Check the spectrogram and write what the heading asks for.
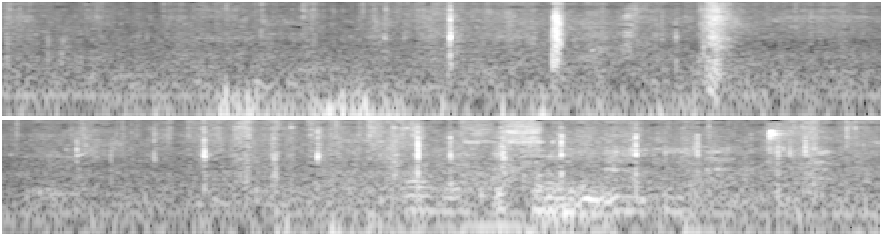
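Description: Footsteps on a tiled pavement, a scatter of sharp steps over a low steady rumble, with faint voices near the end.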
